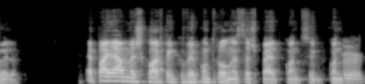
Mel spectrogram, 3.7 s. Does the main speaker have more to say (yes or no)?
yes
